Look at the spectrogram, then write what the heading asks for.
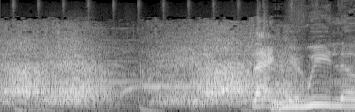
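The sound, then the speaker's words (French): A large crowd of Donald Trump supporters at a rally chants "We love you" loudly in unison, a dense, continuous roar of many voices, with a few individual shouts rising above it toward the end. “We love you, répondent les supporters de Donald Trump.”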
